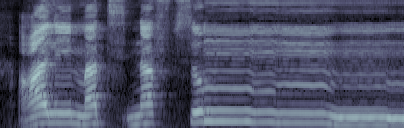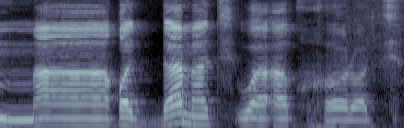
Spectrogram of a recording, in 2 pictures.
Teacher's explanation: তো এখানে 2টা পেশ বাদ দিয়ে আমরা একটা পেশ নিব, একটা পেশ নিয়ে আমরা মিলাই পড়বো এবং গুণনা করবো।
